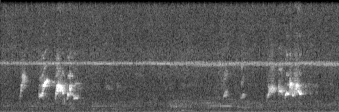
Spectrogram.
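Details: Singing red-whiskered bulbul gives two brief bursts of lively, warbled chirps about three seconds apart, softer than the constant high-pitched tone and broad hiss behind them.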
